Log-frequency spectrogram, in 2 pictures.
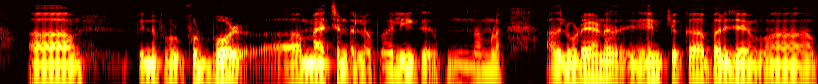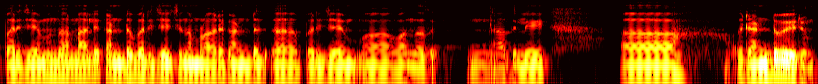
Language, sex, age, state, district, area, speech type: Malayalam, male, 30-45, Kerala, Malappuram, rural, spontaneous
